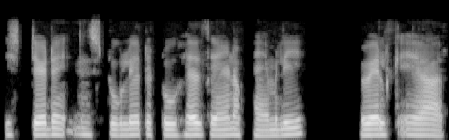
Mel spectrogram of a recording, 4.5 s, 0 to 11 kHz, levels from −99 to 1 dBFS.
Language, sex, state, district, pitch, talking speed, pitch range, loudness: Hindi, male, Chhattisgarh, Balrampur, 135 Hz, 105 wpm, 130-140 Hz, -18 LUFS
